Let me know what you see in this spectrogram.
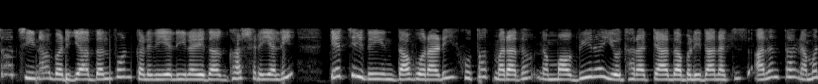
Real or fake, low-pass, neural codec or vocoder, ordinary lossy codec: fake; 5.4 kHz; codec, 24 kHz, 0.9 kbps, WavTokenizer, medium speech release version 1; none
